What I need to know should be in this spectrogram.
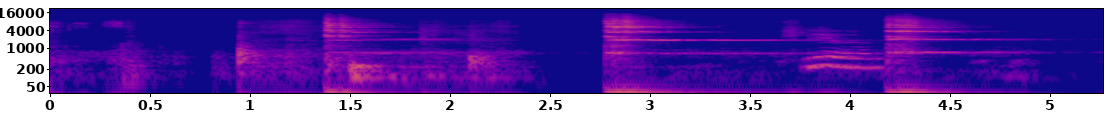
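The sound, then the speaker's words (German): Two wine glasses clink together as two people toast, two bright chimes that ring out and slowly fade, following some light clattering of glassware being handled. “Wollen wir anstoßen?”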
